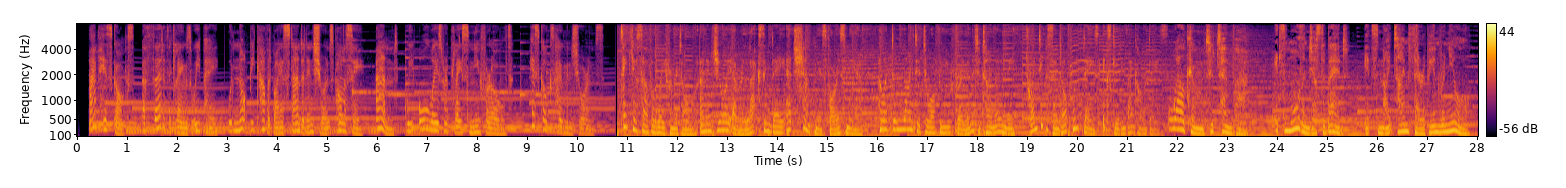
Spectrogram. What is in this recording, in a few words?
commercial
